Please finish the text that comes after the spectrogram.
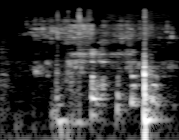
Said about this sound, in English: Um, that is wine. Thank you very fucking much. Okay, you can't pour wine while we record either, then. You just have to tell me that you're doing it and I'll stop for a minute.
